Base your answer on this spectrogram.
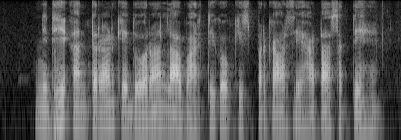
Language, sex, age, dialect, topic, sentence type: Hindi, male, 18-24, Marwari Dhudhari, banking, question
